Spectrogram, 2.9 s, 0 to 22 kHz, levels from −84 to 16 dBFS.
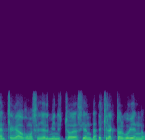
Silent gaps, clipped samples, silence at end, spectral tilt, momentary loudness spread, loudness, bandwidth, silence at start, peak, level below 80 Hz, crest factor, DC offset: none; under 0.1%; 0 s; -6 dB/octave; 4 LU; -19 LUFS; 7.8 kHz; 0 s; -4 dBFS; -54 dBFS; 14 dB; under 0.1%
